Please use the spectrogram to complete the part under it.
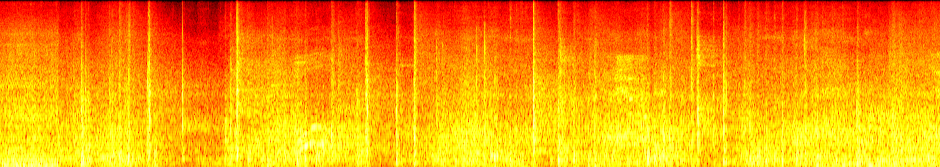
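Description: Skateboard trucks clack and knock sharply against the bowl's edge.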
